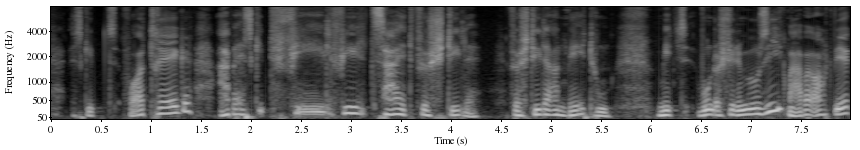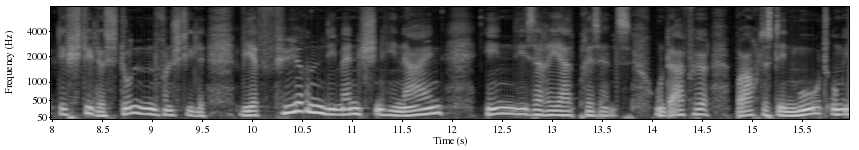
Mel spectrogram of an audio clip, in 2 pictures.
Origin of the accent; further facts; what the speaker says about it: Netherlands; German is a second language; ich bin Holländer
